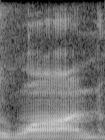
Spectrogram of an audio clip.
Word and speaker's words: Won: My name is Won, 1 syllable.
